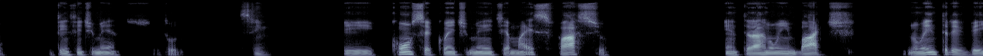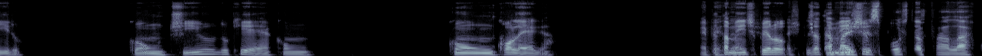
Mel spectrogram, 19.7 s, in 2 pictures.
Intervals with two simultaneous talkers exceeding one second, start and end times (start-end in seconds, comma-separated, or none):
16.9-18.5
